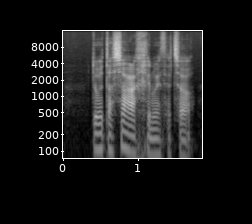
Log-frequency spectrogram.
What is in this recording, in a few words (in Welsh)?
"sach", Welsh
